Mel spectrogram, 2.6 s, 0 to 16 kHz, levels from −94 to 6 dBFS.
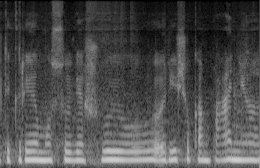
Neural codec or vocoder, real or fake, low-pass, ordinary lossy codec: none; real; 14.4 kHz; Opus, 32 kbps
